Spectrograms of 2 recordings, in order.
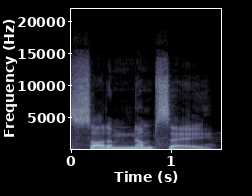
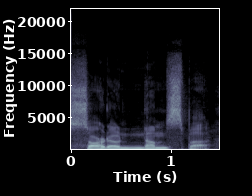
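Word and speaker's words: Sardo Numspa: Though I may have said Sodom Nums after later realized the character's actual name was Sardo NumPa."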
